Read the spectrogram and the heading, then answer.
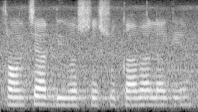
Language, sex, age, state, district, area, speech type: Gujarati, female, 60+, Gujarat, Valsad, urban, spontaneous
